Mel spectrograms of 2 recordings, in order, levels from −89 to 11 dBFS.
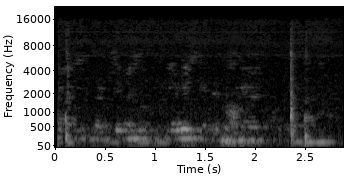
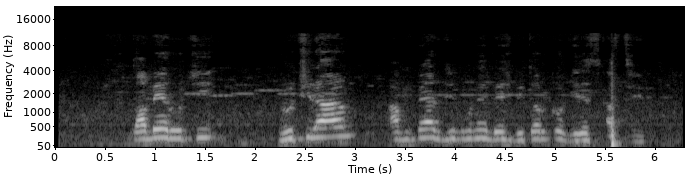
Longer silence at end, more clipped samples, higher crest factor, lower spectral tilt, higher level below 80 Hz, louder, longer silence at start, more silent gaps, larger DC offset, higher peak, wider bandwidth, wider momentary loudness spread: second, 0 s vs 0.4 s; neither; about the same, 22 dB vs 20 dB; second, -5.5 dB/octave vs -8.5 dB/octave; second, -72 dBFS vs -42 dBFS; second, -46 LUFS vs -25 LUFS; second, 0.05 s vs 0.8 s; neither; neither; second, -24 dBFS vs -6 dBFS; first, 16.5 kHz vs 11 kHz; second, 9 LU vs 14 LU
